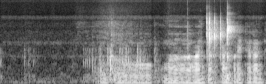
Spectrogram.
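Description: Faint small clicks for about the first second, then a person speaking in Indonesian for the rest.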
